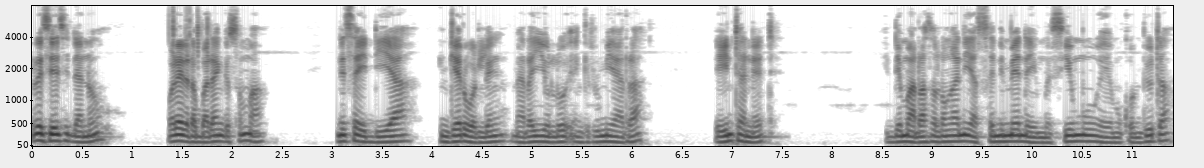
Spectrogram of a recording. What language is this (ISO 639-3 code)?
mas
